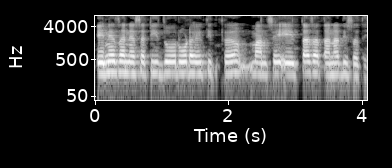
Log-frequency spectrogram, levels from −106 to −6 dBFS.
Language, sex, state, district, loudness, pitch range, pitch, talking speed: Marathi, female, Goa, North and South Goa, -16 LUFS, 205-220 Hz, 215 Hz, 160 wpm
